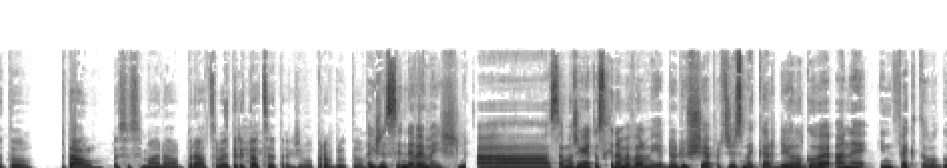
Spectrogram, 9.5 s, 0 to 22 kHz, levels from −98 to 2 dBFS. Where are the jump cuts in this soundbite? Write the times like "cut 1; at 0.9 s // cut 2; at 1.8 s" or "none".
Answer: cut 1; at 1.1 s // cut 2; at 4.6 s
